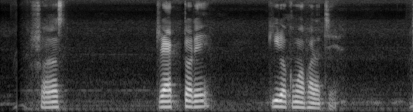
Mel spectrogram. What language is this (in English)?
Bangla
